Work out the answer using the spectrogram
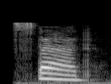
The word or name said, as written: spad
